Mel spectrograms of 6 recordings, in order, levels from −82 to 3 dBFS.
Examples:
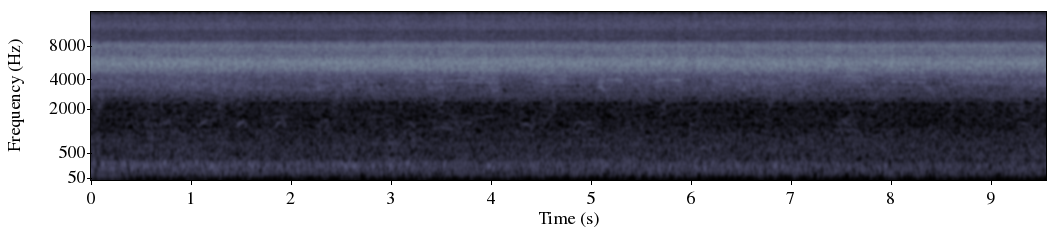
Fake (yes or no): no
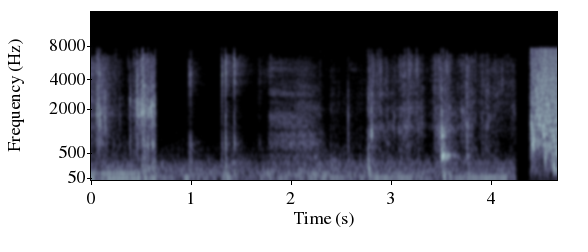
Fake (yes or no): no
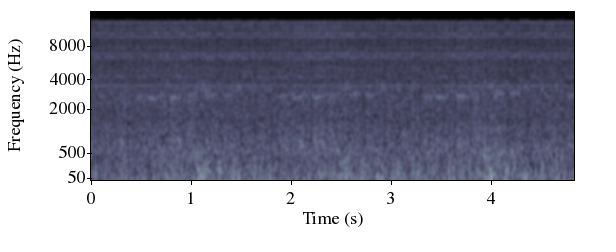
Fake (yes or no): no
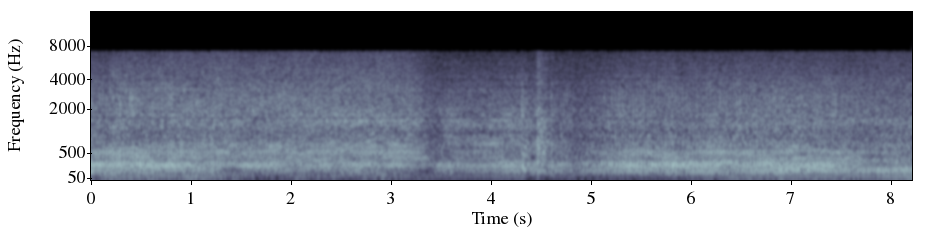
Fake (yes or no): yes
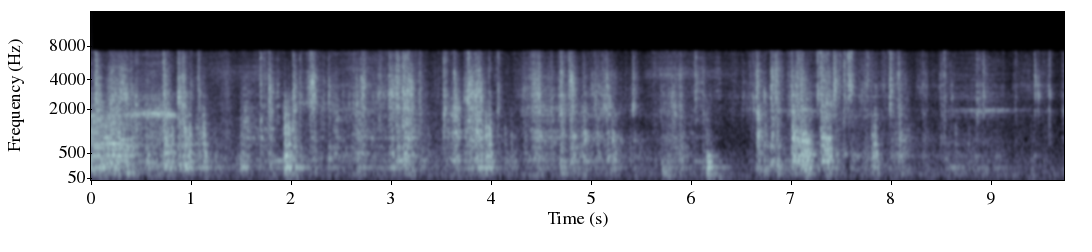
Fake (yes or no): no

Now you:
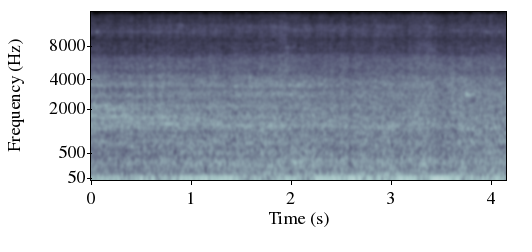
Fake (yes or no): no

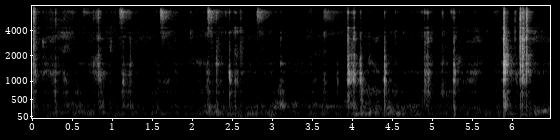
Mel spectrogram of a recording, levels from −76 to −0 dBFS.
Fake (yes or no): yes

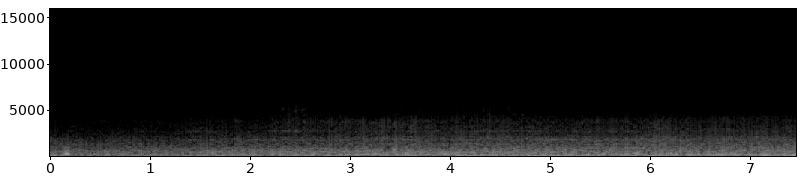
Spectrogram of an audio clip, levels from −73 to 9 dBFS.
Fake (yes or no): yes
